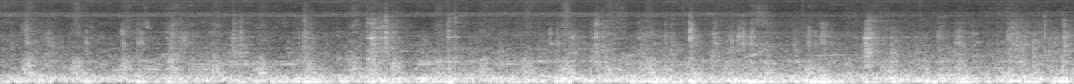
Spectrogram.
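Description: Small light-railway train running, heard from aboard: a steady low rumble with the wheels clicking irregularly over the rail joints.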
